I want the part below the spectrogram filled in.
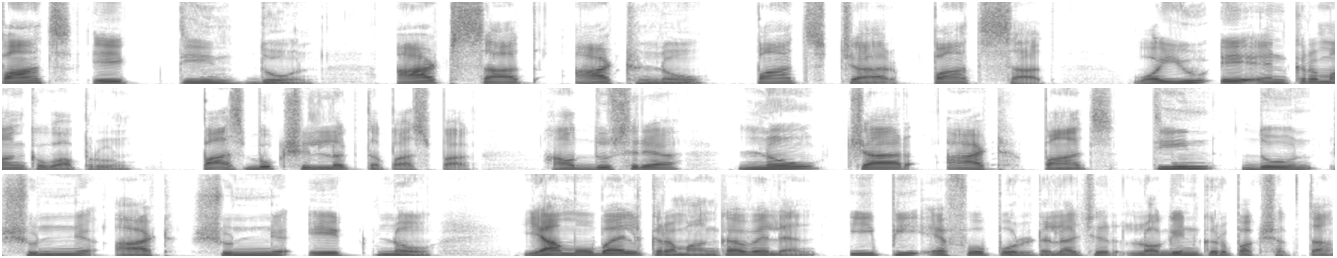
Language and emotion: Goan Konkani, neutral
